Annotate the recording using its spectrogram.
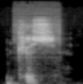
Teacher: It's U, that high front rounded vowel.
